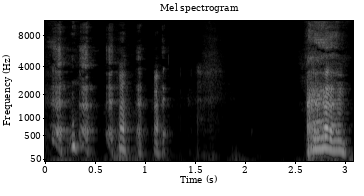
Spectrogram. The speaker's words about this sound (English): Nope. Just clearing my throat.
